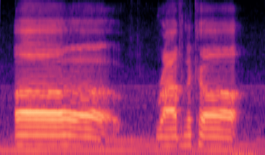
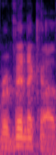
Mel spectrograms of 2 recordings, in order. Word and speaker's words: Ravnica: So, but anyway, so Ravnica, which I've been saying it right finally. For a while I was calling it Ravnica.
